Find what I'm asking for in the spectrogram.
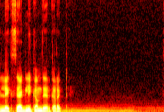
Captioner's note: single pulse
